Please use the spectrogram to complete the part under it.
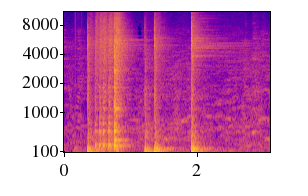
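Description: Drums are struck in a few loud hits.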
